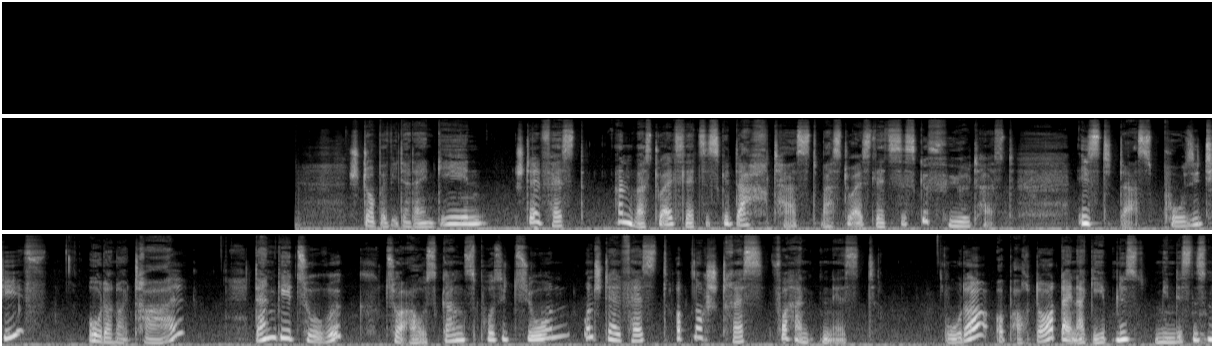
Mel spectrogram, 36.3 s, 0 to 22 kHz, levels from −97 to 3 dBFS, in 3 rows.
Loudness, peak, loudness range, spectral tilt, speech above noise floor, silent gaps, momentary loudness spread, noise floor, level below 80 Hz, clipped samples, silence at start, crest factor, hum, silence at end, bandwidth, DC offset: -23 LUFS; -4 dBFS; 5 LU; -5 dB/octave; 23 dB; none; 15 LU; -45 dBFS; -46 dBFS; under 0.1%; 15.05 s; 22 dB; none; 0 s; 18 kHz; under 0.1%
